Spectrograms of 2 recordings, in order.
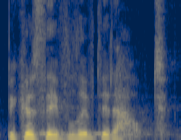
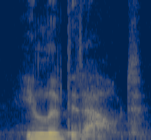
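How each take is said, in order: First: Said in the usual way. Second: Whispered, leaning in on lived; hushed emphasis. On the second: Acted. Preacher whispering the key point to the congregation, hushed. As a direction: let it drop to a whisper for weight.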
